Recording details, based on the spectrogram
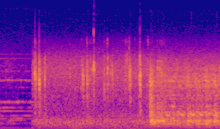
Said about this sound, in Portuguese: Atordoado e confuso, Adolfo sai daquela casa, vai até o carro e tenta fazê-lo funcionar.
